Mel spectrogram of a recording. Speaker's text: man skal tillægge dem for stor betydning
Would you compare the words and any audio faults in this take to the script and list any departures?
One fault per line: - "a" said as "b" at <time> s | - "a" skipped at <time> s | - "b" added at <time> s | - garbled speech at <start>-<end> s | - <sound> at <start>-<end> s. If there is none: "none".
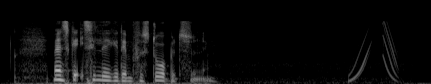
- chirp at 3.5-4.0 s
